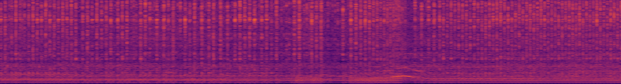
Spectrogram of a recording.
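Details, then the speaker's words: Echo two-stroke blower with four-month-old aftermarket carburetor, new plug and fuel filter, hard starting then quitting: buzzy running sags and wavers then recovers; debris particle suspected of obstructing carburetor port; bogging. "even though it hasn't been long maybe the carburetor got clogged up or gummed up let's pop that off real quick check it out"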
